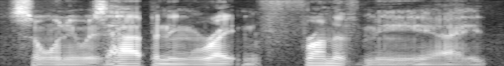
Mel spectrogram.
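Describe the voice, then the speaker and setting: A man's voice: a bass voice, fairly quick, darkish tone. A man playing a jealous, apologetic boyfriend in an audio roleplay, speaking earnestly with hesitant stammers. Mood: agitated, earnest. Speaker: voice actor.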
